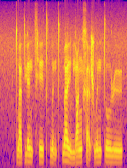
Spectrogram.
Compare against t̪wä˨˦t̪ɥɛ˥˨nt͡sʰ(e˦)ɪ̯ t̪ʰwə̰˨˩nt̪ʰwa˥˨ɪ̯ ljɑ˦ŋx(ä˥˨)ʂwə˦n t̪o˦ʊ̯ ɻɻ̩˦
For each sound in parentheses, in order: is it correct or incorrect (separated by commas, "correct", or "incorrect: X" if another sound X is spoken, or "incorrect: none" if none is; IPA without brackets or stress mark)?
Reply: correct, incorrect: ä̰˨˩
